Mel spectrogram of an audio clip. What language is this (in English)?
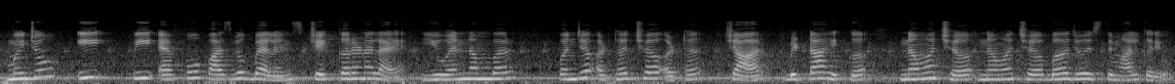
Sindhi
